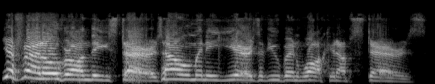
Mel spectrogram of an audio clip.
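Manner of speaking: shouting insults at a fool; angry yell. Acted. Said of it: "so he's like".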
